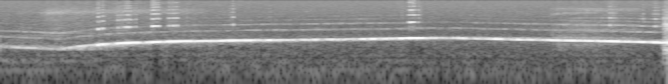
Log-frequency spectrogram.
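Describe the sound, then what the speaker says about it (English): An emergency vehicle siren wails outdoors with a clear rising and slowly sweeping tone, loud and steady with no one talking. "Why is there a siren going on?"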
